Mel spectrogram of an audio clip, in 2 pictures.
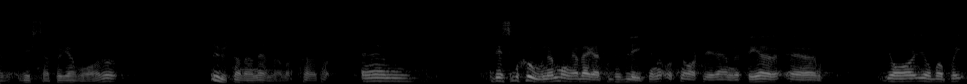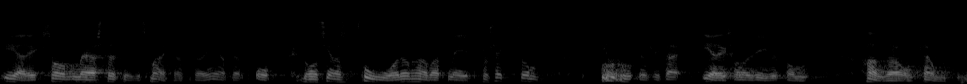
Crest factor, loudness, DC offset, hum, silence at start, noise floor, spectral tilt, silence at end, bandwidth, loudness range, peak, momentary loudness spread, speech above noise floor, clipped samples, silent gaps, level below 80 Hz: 20 dB; -48 LUFS; under 0.1%; none; 0 s; -88 dBFS; -5 dB/octave; 0 s; 7.6 kHz; 5 LU; -30 dBFS; 12 LU; 41 dB; under 0.1%; none; under -90 dBFS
